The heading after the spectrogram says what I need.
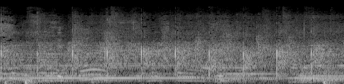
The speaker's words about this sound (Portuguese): Aleluia. Aleluia! Dá salva de palmas a Deus.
